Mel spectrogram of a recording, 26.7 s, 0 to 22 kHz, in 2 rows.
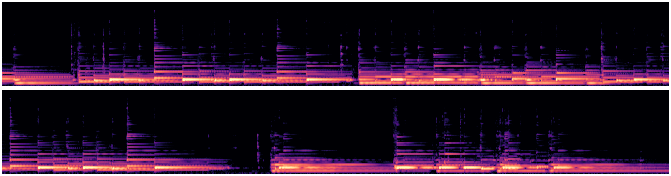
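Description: Capoed classical guitar playing picked chords, the notes of each chord sounding one after another in a repeating pattern. About 18 s in the playing stops for under a second, then resumes and lets the last chord ring out to fade near the end.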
